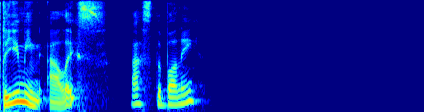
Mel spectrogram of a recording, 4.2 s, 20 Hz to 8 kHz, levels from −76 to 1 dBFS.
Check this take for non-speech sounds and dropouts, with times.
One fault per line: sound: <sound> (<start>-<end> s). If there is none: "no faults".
no faults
